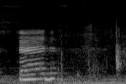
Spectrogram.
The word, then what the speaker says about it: said: So I'm going to use my strategies and my procedures for teaching the word said. And the AI is the heart part because it makes a short E sound.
